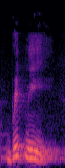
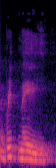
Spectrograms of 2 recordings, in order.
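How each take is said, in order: First: The final vowel is a long ee sound. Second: The final vowel is not a long ee. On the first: The speaker calls it right. "a pronúncia desse E Y é um I longo" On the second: The speaker calls it wrong. "Não é Britney"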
